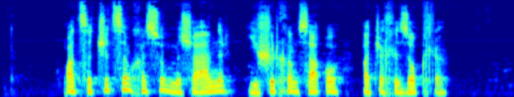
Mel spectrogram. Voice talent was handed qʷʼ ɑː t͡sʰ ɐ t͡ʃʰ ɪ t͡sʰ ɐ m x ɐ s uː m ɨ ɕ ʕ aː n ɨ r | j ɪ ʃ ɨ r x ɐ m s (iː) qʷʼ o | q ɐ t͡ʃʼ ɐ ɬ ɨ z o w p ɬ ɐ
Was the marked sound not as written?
yes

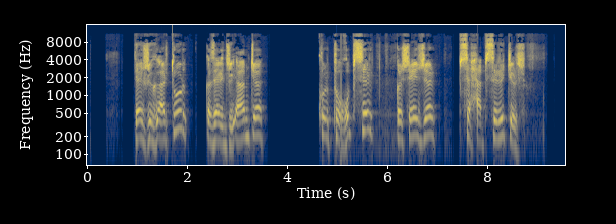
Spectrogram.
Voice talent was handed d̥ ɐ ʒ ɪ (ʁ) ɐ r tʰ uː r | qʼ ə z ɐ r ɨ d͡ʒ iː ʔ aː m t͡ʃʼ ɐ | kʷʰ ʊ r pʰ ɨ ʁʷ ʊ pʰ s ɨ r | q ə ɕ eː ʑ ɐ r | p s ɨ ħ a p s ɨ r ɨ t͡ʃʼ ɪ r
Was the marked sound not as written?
yes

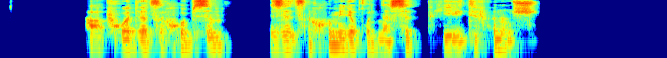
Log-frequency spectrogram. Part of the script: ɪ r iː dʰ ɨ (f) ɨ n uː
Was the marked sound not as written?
no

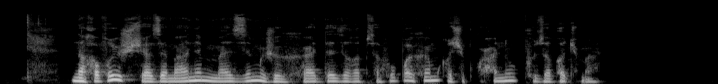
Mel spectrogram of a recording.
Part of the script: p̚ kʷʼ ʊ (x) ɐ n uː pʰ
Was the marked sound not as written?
yes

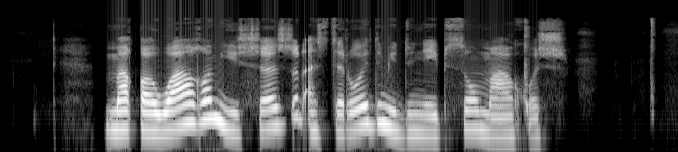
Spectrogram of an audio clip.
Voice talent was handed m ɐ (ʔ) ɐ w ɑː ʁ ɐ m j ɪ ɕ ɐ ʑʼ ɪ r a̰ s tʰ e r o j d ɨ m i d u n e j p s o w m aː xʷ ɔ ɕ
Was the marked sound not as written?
yes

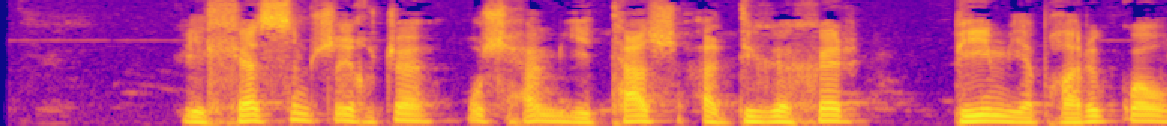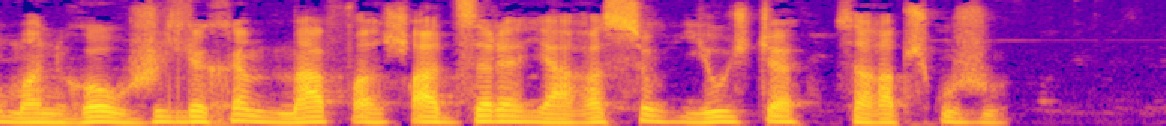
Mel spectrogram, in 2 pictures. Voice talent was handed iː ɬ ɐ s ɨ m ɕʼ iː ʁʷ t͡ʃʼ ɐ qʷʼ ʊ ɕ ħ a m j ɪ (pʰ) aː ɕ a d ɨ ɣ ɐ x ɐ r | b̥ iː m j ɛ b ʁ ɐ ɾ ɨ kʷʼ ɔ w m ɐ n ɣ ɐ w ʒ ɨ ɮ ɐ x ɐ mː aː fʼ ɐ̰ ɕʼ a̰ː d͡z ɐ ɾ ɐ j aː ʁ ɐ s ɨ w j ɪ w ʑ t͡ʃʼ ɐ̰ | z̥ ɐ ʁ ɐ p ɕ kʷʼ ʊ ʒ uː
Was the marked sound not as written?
yes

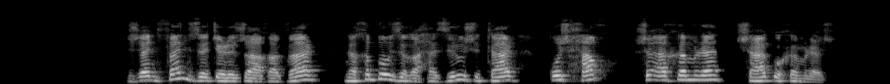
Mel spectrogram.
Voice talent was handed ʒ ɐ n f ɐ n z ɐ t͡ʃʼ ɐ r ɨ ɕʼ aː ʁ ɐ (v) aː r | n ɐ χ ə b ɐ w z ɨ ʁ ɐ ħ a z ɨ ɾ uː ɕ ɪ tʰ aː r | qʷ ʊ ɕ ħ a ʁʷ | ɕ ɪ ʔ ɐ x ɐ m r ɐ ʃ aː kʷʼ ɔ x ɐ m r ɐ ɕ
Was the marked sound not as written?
no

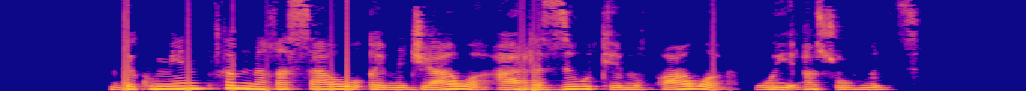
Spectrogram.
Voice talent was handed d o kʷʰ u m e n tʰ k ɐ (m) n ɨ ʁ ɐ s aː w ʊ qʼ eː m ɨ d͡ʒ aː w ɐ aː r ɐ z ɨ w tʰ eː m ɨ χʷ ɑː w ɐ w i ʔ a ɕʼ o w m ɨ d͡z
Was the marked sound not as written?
no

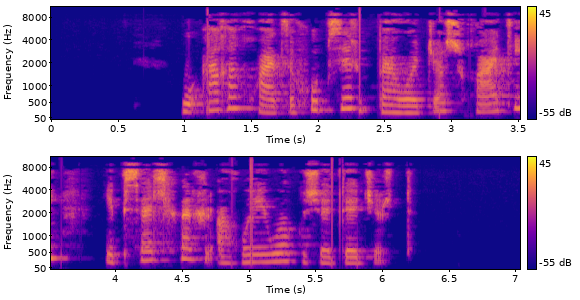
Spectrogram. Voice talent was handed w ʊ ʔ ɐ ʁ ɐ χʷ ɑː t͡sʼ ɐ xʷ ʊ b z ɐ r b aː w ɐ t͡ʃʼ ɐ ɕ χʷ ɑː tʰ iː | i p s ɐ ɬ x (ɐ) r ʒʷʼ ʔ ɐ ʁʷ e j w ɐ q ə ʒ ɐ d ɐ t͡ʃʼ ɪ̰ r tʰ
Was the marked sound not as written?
no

